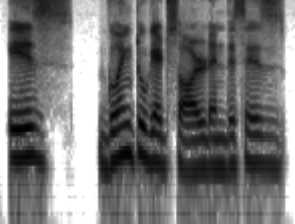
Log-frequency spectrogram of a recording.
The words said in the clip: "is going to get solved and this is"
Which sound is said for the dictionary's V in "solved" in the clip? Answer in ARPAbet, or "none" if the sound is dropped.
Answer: none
